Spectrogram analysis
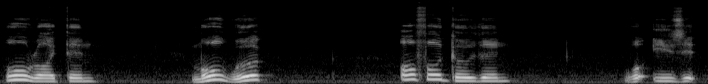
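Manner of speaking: loud, high British farmer grunt-worker; Warcraft peon. Acted. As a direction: call out short lines like a game minion. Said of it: "basically like a peon from Warcraft".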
